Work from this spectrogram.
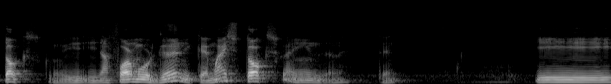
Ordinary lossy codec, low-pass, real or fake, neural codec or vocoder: none; 7.2 kHz; real; none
